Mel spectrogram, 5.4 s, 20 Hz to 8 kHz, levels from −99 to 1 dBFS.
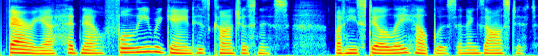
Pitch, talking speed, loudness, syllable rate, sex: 185 Hz, 155 wpm, -20 LUFS, 4.9 syllables/s, female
